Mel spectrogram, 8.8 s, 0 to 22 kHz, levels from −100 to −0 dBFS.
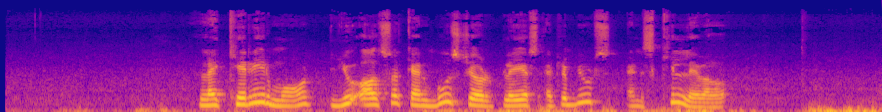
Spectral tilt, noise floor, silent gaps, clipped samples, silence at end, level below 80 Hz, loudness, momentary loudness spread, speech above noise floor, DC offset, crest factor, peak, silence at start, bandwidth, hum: -6.5 dB/octave; -48 dBFS; none; under 0.1%; 0 s; -36 dBFS; -19 LUFS; 18 LU; 30 dB; under 0.1%; 18 dB; -2 dBFS; 0.75 s; 16 kHz; none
